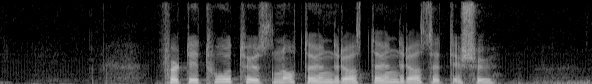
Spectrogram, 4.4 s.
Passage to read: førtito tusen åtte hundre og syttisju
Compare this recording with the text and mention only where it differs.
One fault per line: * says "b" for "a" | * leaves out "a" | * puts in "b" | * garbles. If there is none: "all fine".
* puts in "åtte hundre"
